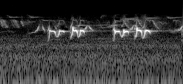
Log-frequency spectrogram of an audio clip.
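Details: Song thrush in song, delivering two short bursts of rapid, squeaky, chattering notes, each phrase of three or four quick elements, against a quiet background.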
